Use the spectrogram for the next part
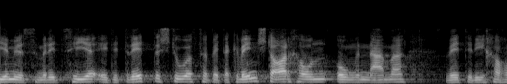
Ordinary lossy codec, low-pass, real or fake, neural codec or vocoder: none; 5.4 kHz; real; none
